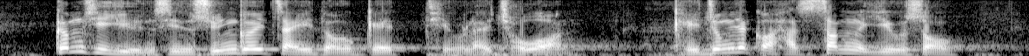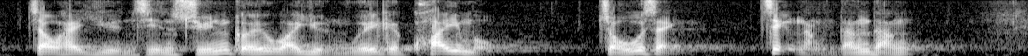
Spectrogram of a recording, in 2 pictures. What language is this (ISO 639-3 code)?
yue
